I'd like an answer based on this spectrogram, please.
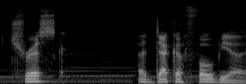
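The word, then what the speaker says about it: triskaidekaphobia: i myself just just gotta establish this um trisk adekaphobia is how you say it and it is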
